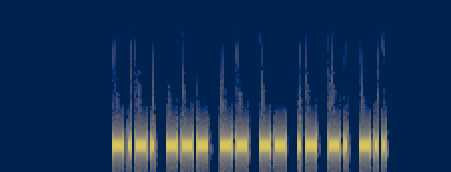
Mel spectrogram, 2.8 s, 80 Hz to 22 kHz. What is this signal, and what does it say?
Morse code, heard as a keyed tone, about 48 wpm, 700 Hz. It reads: COMMAND
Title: Sentences from Top 1600 Words - New Word Drill Alt - 50wpm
